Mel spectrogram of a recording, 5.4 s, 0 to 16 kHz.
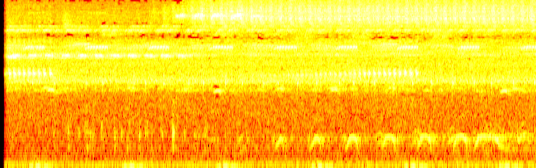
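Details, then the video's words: Wild boar piglets filmed by a camera trap on 26 August 2024; from about three seconds a quick run of six or seven short, arched, squealing notes, mid-pitched, over a dense, steady high chorus of insects. "CINGHIALI cuccioli - puppies WILD BOAR"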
